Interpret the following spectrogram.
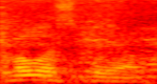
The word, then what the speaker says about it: Louisville: louisville mississippi down there they call it lewisville because they're southern they're southern folks up here the louis is silent the s ah that's the key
